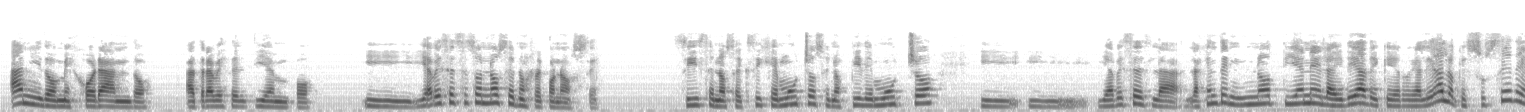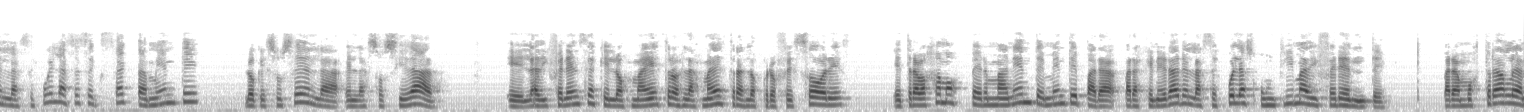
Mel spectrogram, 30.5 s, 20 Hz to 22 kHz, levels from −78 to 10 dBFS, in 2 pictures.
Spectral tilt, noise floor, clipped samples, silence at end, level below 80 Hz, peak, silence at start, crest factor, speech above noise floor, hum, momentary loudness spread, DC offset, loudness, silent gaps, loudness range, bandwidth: -6 dB/octave; -54 dBFS; under 0.1%; 0 s; -58 dBFS; -4 dBFS; 0.1 s; 18 dB; 32 dB; 60 Hz at -55 dBFS; 11 LU; under 0.1%; -23 LUFS; none; 5 LU; 7.8 kHz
